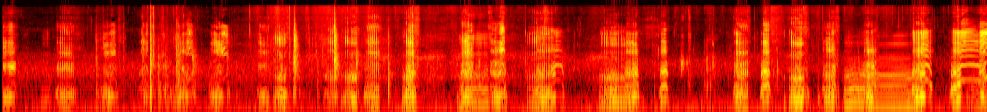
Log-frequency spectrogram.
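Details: Kunekune pigs on a farm; a run of short, broadband grunts and snorts in irregular bursts, with a longer squealing, pulsed call near the end.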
